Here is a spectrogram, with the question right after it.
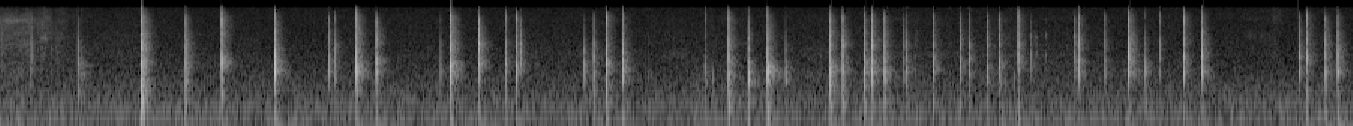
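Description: A small, flat, clear orange vinyl pencil case with orange piping and pens inside lies on a dark surface while long nails tap and scratch across its face. Forty short, dry, bright clicks and ticks come in an irregular patter, each dying out almost instantly over a faint background hiss.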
